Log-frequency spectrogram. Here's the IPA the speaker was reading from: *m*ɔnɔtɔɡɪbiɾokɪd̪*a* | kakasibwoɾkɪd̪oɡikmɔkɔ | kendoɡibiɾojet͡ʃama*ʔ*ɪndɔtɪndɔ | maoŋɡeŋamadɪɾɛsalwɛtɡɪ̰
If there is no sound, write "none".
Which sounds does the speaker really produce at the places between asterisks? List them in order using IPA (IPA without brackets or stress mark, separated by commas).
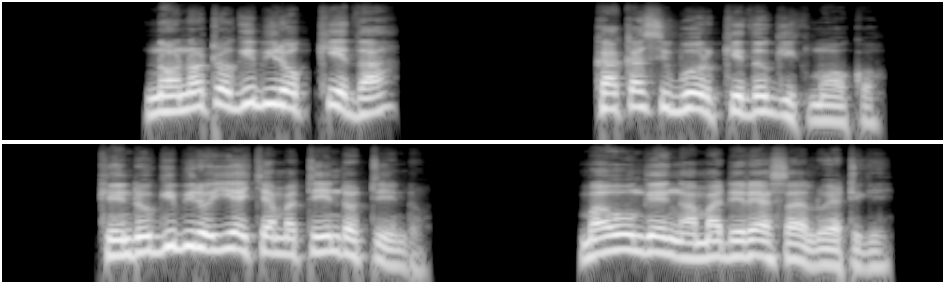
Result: n, a, t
